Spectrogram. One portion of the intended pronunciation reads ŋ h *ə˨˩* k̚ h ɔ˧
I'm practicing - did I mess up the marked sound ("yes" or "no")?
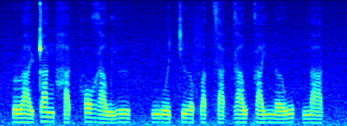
yes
